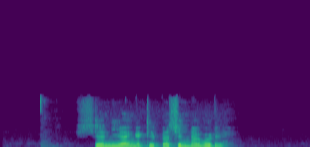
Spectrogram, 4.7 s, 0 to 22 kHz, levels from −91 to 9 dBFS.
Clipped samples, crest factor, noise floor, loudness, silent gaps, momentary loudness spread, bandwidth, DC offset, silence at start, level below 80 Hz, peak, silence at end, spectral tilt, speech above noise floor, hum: under 0.1%; 20 dB; -80 dBFS; -22 LUFS; none; 7 LU; 8 kHz; under 0.1%; 1.25 s; -58 dBFS; -4 dBFS; 1.25 s; -7.5 dB/octave; 59 dB; none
